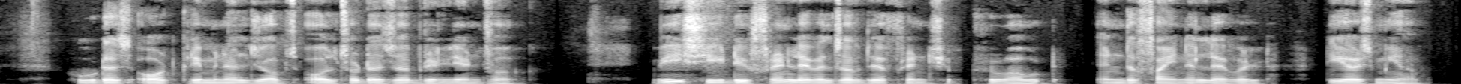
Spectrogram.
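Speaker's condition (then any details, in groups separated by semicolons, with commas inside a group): No condition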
